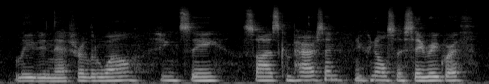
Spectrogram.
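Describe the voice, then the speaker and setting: A woman with an Australian accent and a fairly low pitch at a very fast pace, with audible room echo. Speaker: hairdresser. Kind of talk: product review tutorial. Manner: animated.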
